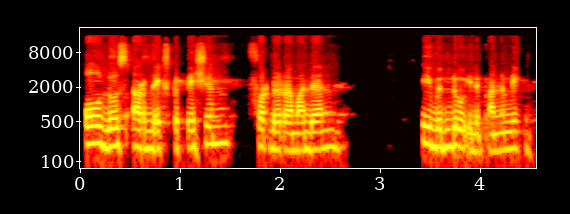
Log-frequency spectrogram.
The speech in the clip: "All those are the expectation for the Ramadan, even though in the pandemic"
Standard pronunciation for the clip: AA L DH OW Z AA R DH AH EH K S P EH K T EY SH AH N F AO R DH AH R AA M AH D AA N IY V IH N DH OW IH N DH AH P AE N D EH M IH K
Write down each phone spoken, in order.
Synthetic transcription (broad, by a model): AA L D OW S AA R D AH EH K S P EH K T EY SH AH N F AO R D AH R AA M AH D AA N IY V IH N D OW IH N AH P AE N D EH M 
